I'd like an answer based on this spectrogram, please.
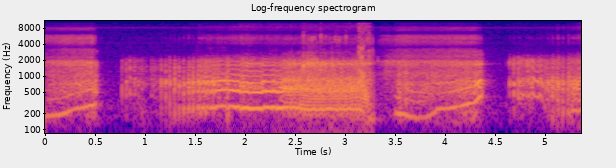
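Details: Pug named Gidget growling while guarding a bone she was given, a rough, harmonic rumbling growl with whining rising and falling tones, in sustained bursts broken by brief pauses.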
